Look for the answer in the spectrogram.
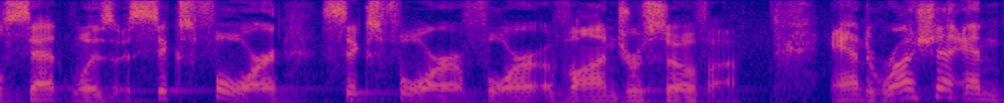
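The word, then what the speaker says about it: Vondroušová: Vondrosova.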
